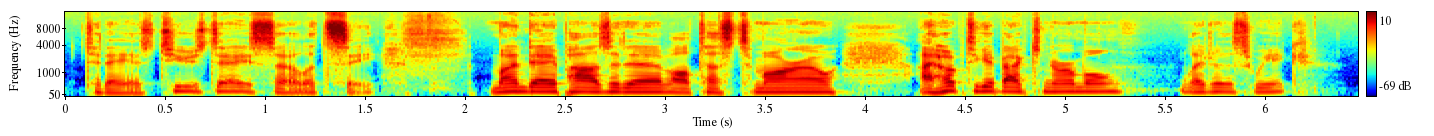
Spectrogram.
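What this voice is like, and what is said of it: Sick, throaty voice. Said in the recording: “I have COVID. Can you hear it in my voice? I have stopped this recording just a few times over the last few minutes just to cough and clear my throat.”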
